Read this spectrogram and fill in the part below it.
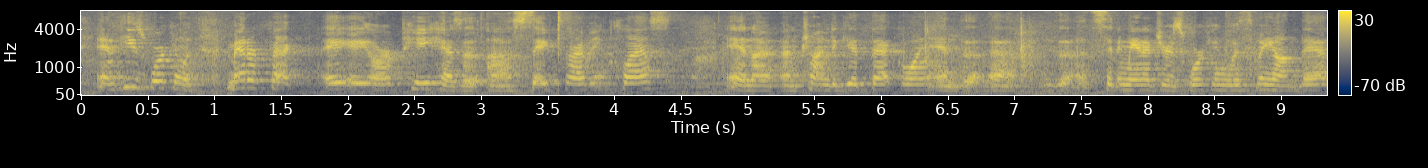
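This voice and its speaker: A woman at a moderate pace, very even in loudness, with audible room echo and noticeable background noise. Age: 70s. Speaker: city council member. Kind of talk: council meeting remarks. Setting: city council chamber. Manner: halting.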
